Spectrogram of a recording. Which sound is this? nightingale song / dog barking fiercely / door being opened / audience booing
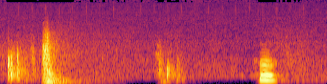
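door being opened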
